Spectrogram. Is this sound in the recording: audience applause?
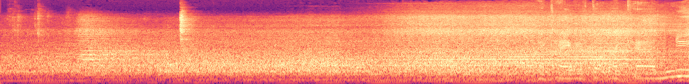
no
